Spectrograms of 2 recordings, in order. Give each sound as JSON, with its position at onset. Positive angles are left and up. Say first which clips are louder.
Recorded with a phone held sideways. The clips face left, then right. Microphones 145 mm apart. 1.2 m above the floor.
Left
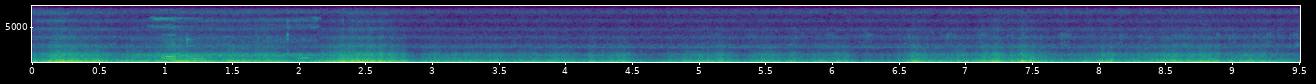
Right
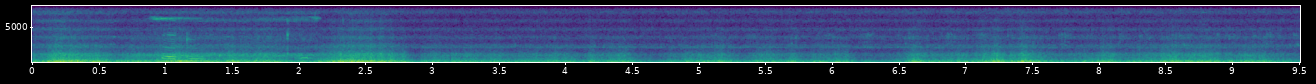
{"t": 0.7, "sound": "a child speaking", "louder": "right 1 dB", "side_deg": 5}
